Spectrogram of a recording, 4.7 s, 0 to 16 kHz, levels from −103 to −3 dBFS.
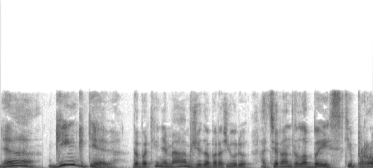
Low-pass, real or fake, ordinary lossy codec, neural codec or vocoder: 7.2 kHz; real; MP3, 64 kbps; none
